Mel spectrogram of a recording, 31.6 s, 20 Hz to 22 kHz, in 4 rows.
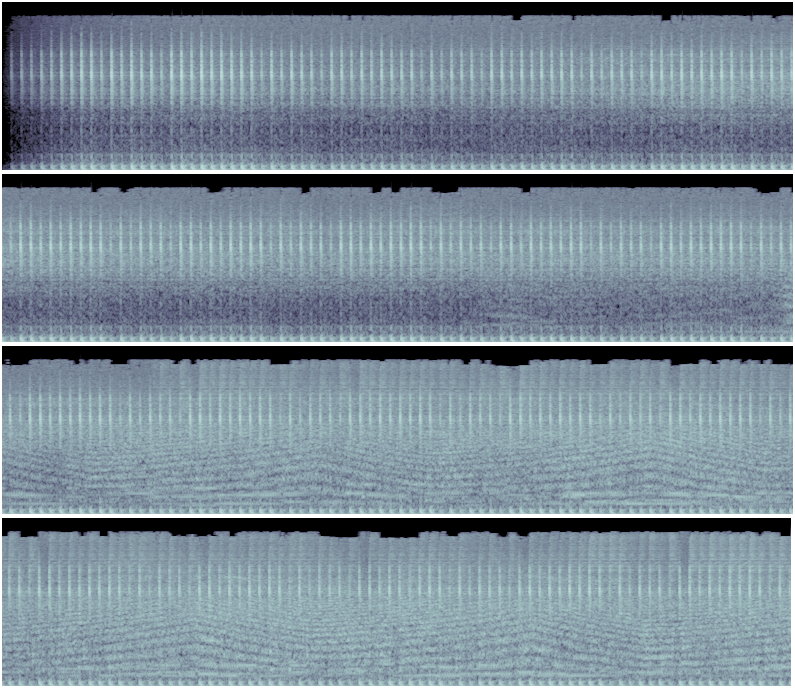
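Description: Electronic industrial music that starts abruptly: a fast, steady Roland R-8 drum-machine beat over a heavy bass pulse. About halfway through, a sound that sweeps up and down in pitch over and over joins the beat.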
